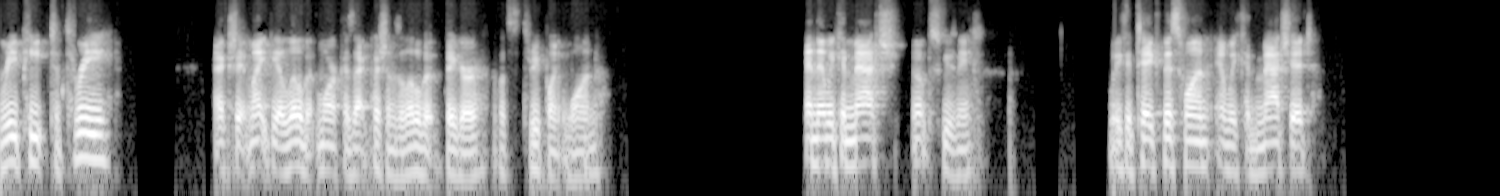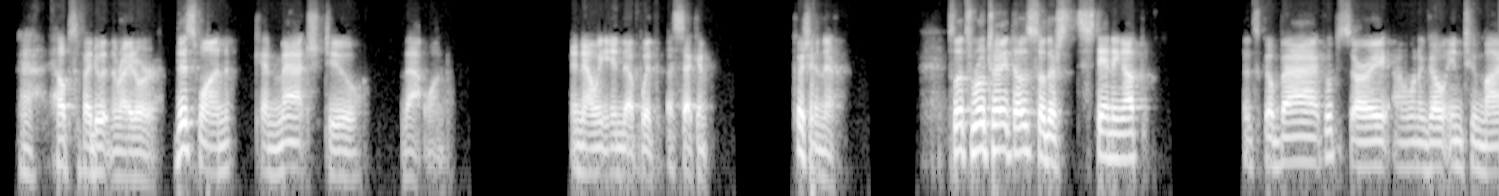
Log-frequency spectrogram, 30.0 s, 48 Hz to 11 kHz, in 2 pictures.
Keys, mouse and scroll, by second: 0.7 3, 0.9 Tab, 2.0 F15, 3.2 click, 4.5-5.5 typing, 5.8 Tab, 9.0 click, 10.6 Escape, 10.7 Escape, 10.9 Escape, 11.7 click, 13.4 click, 14.5 right click, 15.6 Escape, 15.9 Escape, 16.7 click, 18.1 click, 19.2 click, 20.1 click, 21.6 right click, 21.8 middle click, 21.9 middle click, 22.5 middle click, 22.7 middle click, 22.9 middle click, 23.2 middle click, 24.5-26.2 scroll down 7, 26.7 click, 27.7 click, 28.0 click, 29.5 click.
